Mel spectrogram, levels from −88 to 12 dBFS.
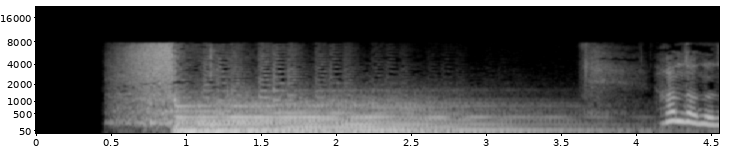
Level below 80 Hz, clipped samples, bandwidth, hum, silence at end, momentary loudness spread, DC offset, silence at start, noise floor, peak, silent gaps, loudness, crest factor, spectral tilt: -20 dBFS; under 0.1%; 8 kHz; none; 0 s; 21 LU; under 0.1%; 0.45 s; -37 dBFS; -4 dBFS; none; -17 LUFS; 14 dB; -5 dB/octave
